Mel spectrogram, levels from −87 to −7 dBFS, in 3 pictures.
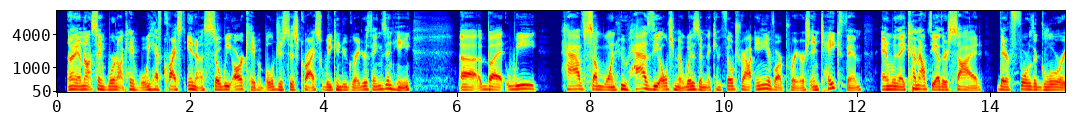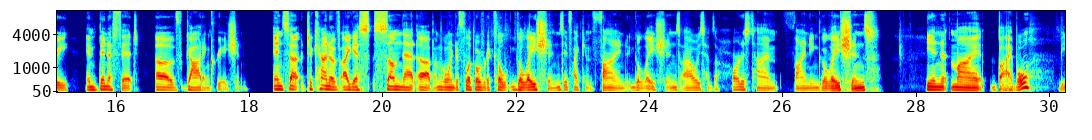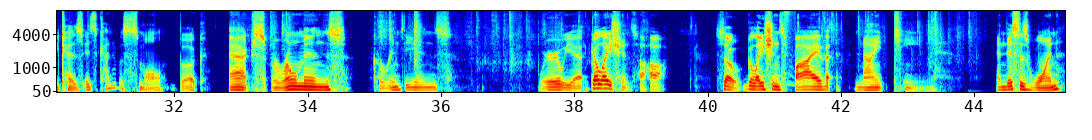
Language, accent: English, American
